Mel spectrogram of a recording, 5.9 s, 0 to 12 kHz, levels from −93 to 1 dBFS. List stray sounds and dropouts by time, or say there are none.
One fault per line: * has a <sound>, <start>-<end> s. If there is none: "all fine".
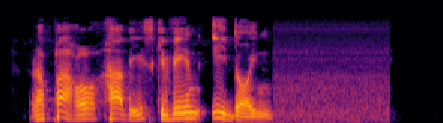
all fine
